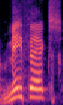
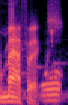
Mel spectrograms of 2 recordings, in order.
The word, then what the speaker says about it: Mafex: Acceptable ways to pronounce that are Mayafex or Mafex.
